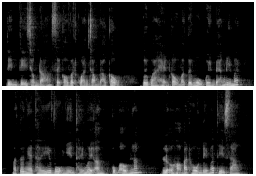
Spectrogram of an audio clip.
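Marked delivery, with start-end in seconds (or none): none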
